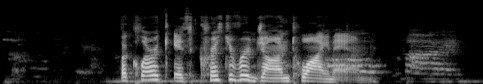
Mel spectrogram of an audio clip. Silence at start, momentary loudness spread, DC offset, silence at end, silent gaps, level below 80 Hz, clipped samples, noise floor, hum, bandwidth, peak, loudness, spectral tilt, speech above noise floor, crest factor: 1.15 s; 19 LU; under 0.1%; 0.35 s; none; -54 dBFS; under 0.1%; -58 dBFS; none; 12 kHz; 0 dBFS; -16 LUFS; -4.5 dB/octave; 43 dB; 18 dB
